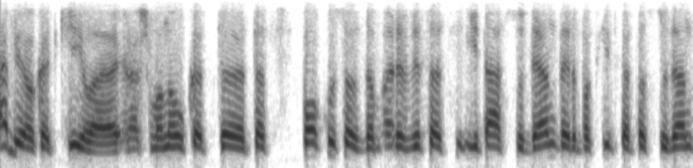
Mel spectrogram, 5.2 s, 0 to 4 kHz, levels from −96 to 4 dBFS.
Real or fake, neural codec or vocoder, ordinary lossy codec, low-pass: real; none; Opus, 24 kbps; 3.6 kHz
